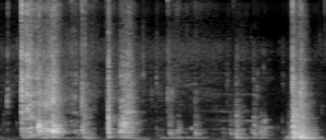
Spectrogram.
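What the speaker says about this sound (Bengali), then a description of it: "এটাকে আরও ভালো করে নেড়ে দিচ্ছি।" Lemon chicken stirred in a pan with a spoon gives several bursts of scraping and clinking at irregular intervals, close and fairly clear, with short pauses between strokes.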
